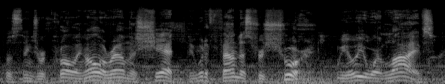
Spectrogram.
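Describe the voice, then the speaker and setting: An actor playing a plain-spoken, defensive farmer who does small-time smuggling, in a video game scene. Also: male voice, on the high side, a little fast, natural voice. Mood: shaken, grateful. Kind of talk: video game cutscene acting. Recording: game audio with music underneath.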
